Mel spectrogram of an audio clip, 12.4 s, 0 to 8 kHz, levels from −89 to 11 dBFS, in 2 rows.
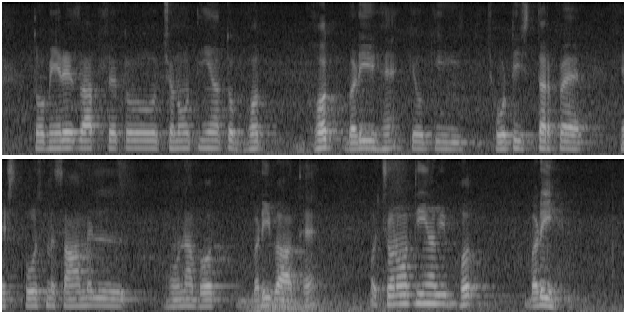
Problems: none marked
